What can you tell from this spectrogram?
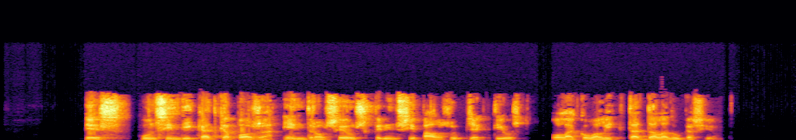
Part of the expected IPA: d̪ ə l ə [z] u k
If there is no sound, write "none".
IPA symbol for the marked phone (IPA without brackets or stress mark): ð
